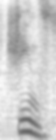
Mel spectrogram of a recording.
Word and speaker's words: Gene: That's Gene's desk. Gene Jack Gibson. He's our ace runner. I think it's pronounced John in this game.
